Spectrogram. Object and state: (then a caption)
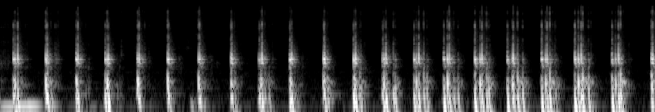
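Cardboard product box. Fingertips tap and scratch the surface of a long, narrow, white printed cardboard box, which is hollow and held horizontally in both hands just above the microphone. A steady run of about three short, dry hollow taps per second is heard, each with a papery scratch and a quick-fading midrange knock, with a faint low hum at the start.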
